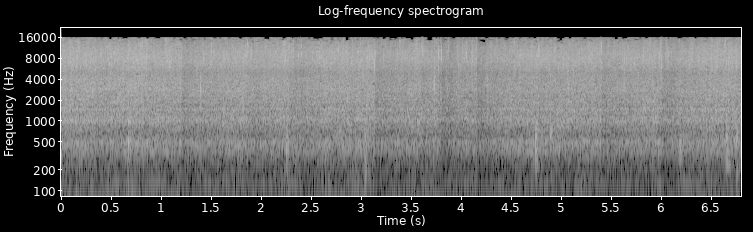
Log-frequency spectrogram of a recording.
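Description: Chopped onions and tomatoes frying in oil in a pot, sizzling steadily.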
